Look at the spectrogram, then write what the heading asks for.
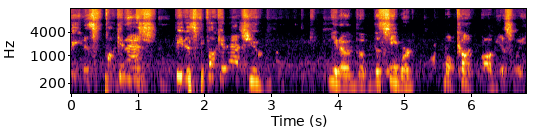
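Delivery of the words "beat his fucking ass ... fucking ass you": mock high-pitched heckling holler. Retelling a fight at a hockey game: retelling own yell. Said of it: "I yelled".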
